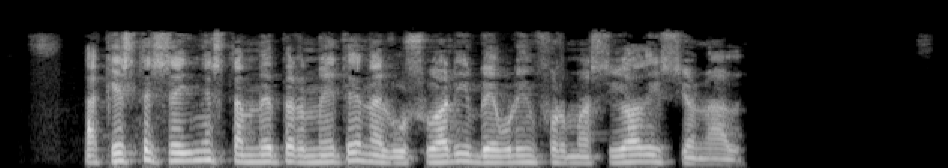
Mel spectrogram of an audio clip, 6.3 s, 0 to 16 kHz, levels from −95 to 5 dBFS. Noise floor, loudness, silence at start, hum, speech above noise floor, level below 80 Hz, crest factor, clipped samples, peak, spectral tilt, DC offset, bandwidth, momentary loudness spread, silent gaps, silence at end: -49 dBFS; -18 LUFS; 0.25 s; none; 31 dB; -58 dBFS; 18 dB; under 0.1%; -2 dBFS; -5 dB/octave; under 0.1%; 8 kHz; 8 LU; none; 1.4 s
